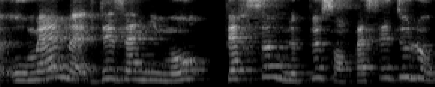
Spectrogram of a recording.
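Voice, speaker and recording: A woman's raised, projected voice carries a bright, sharp tone. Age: 30s. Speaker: company presenter. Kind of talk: sales pitch. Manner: hesitant with fillers.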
